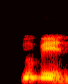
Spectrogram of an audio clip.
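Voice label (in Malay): "jubin", Malay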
